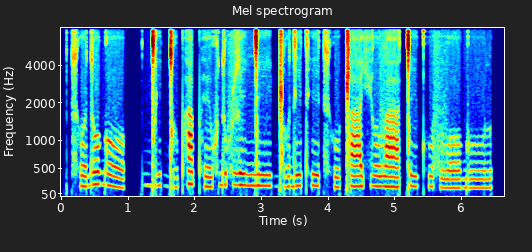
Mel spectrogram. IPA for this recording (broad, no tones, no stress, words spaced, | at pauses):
t͡sʰʊdoːɡoː | ɡ͡ǀi ɡ͡ǀʊpʰa pʰɪːxʷdufɮiː ŋ͡ǀiː ɡ͡ǁodiːtʰiː t͡sʰuǁaː çʊː vaːǀiːkʷʰaf voː ɡuːl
